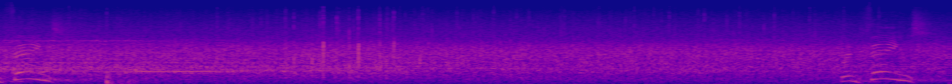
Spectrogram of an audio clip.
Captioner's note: applause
